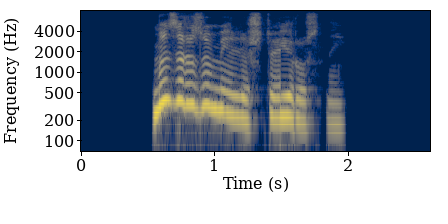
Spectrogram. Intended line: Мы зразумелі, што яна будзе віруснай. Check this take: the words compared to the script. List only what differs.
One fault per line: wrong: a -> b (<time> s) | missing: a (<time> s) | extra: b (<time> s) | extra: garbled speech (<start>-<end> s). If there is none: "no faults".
missing: яна будзе (1.4 s)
